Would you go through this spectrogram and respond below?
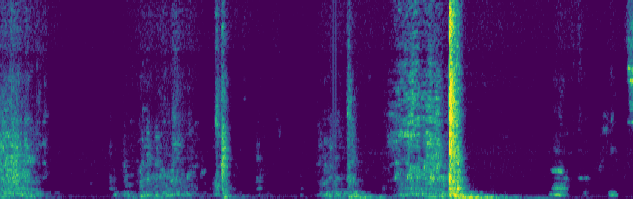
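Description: Several drawers sliding open and shut in a series of rubbing, scraping strokes with sharp knocks, close by, with a voice talking in between.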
